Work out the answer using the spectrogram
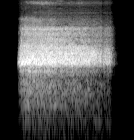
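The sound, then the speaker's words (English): A slow, stress-relieving breathing exercise: one long, steady breathy exhale, airy and fairly loud, lasting about two seconds, with no talk. “So, what it is, it's a prolonged exhale. So you, you inhale in and then exhale out longer.”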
